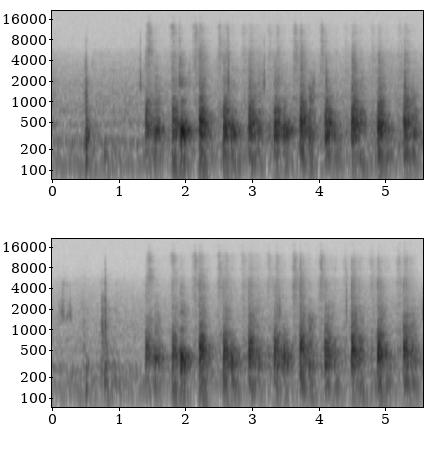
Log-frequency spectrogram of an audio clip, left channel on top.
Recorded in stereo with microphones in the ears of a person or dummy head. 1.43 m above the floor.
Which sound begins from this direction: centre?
Running footsteps, at 1.4 s.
